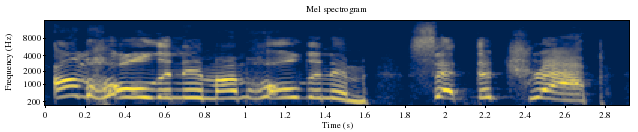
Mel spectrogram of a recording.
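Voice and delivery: high, straining action voice; high-pitched mom in battle; Froggy's mom. Acted. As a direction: call out urgently while holding on. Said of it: "she was like".

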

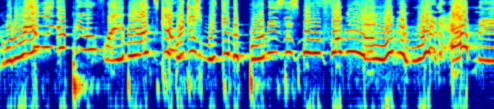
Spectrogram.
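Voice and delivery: very high, frantic squeal of panic; panicked squeal. Retold or imitated. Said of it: "And then I'm like".

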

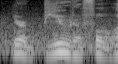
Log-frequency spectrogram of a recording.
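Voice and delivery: ordinary talk, nothing marked

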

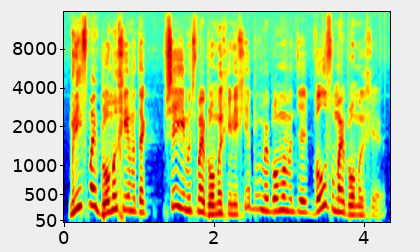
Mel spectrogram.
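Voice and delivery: high, fast voice of an exasperated wife; nagging wife. Retold or imitated. Wife mimicked complaining to her husband, high and fast. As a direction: play the wife scolding her husband in Afrikaans. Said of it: "many women have this problem with their husbands".

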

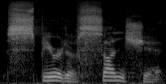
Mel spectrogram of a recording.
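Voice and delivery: normal talking voice

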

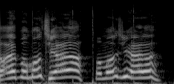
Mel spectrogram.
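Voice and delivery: father at school begging his son to wake, very high; pleading dad. Retold or imitated. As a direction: plead with a limp kid to get up. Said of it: "那我表演他今天早上发生的事".

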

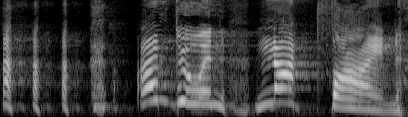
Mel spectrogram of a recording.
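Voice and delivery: very high, slow, full-volume shout; yelling out. Acted. Confessing to the whole room, yelling out. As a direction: scream it out word by word. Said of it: "I yell out".

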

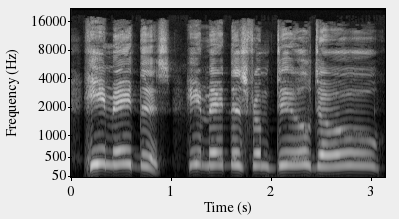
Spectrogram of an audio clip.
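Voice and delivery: high, loud squealing impression; mock shriek. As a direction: shriek it out like a cartoon villain. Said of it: "he's like".

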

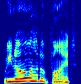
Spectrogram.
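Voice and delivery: an aide yelling hotly in his troop's defence. A narrator's reading. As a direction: shout back, stung and angry. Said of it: "yelled out hotly".

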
